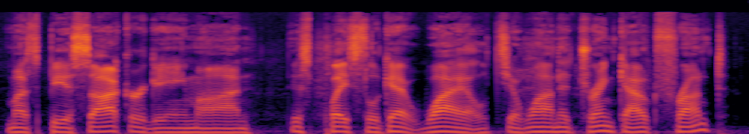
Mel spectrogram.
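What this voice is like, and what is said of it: Put-on older Brooklyn men's accent. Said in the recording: “This is the accent that two men in their 60s in Brooklyn spoke with... This is what the best you can do... That's how they talked... They stumbled in from Milwaukee?”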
